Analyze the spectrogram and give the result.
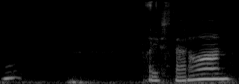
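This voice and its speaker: A woman's voice: a little high, takes it slowly, slightly rough. A woman giving a casual step-by-step craft demonstration, informally talking through each action as she works. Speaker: craft tutorial instructor.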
